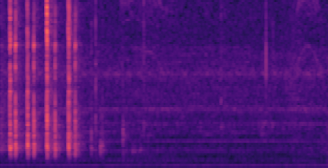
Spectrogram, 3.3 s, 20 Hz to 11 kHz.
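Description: A 1080p Novatek car DVR rear-view mirror with a plastic housing is shaken, and a loose internal part rattles with about eight quick, bright clicks in the first second that fade into quieter taps. A faint steady hum continues underneath, and the rattle is the fault with the unit.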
